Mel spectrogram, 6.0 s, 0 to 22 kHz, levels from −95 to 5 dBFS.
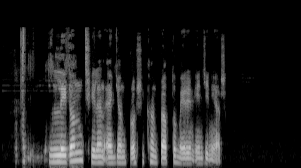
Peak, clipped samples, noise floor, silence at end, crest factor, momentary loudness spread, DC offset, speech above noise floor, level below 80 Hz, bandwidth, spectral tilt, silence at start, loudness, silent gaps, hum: -4 dBFS; under 0.1%; -89 dBFS; 1.55 s; 20 dB; 15 LU; under 0.1%; 66 dB; -68 dBFS; 11.5 kHz; -6 dB/octave; 0.3 s; -24 LUFS; none; none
